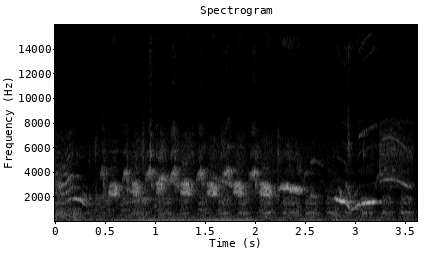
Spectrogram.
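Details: Caged Chinese hwamei singing in the forest-voice style (giọng rừng): a fast run of bright, slurred whistled notes repeated about four per second, ending in a lower swooping whistle and a high thin note.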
